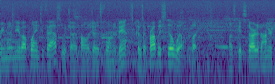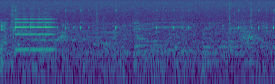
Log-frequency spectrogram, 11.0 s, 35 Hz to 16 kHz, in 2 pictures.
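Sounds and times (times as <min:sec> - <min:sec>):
casino background music: 0:00.0 - 0:11.0
video poker machine beeping: 0:04.5 - 0:09.4, 0:10.2 - 0:11.0
casino din: 0:05.7 - 0:09.4.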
